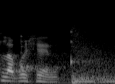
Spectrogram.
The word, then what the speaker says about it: Labuschagne: Marnus Labuschagne. And you have pronounced it correctly as far as Australia is concerned, but not as far as South Africa is concerned. Marnus Labuschagne.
